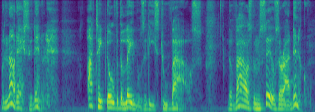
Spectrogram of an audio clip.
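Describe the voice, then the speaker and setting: A theatrical gentleman detective acted out by an amateur reciter, husky and grandiloquent. The delivery swings widely in pitch as each deduction is laid out with righteous deliberation, like a film monologue. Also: very animated, normal speed. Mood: solemn, gentle.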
